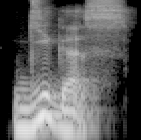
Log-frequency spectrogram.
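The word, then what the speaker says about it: γίγας: Percebam, temos um acento agudo e eu estou dando ênfase maior à sílaba que recebe o acento. Gigas.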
